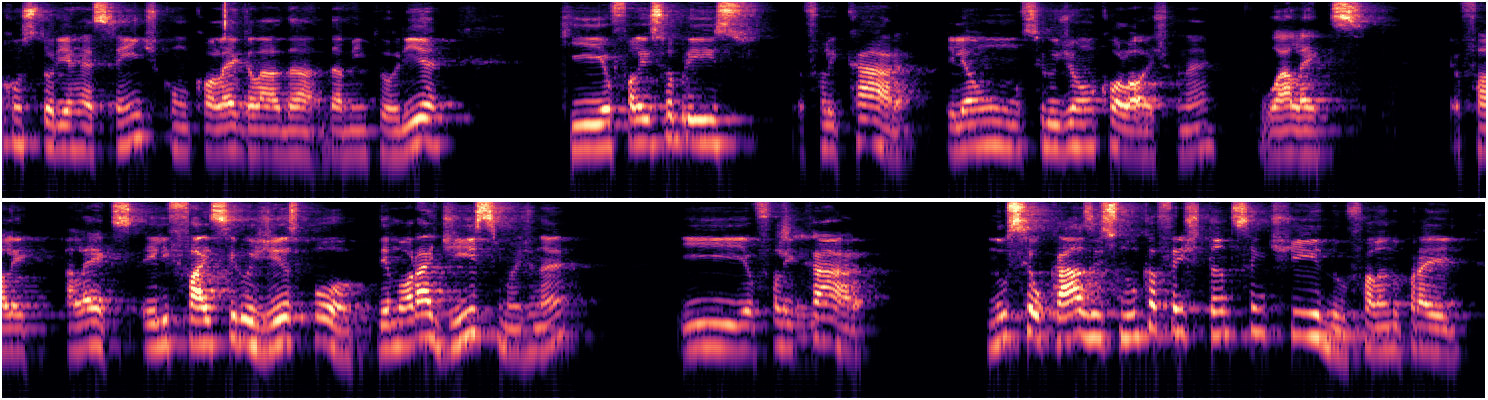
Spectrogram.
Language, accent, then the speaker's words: Portuguese; Piauí, Brazil; moved away; falando como piauiense aqui, como conterrâneo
